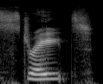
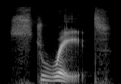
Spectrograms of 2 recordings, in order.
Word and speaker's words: straight: So you just add a str onto the number 8.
